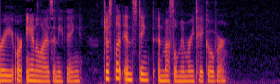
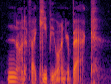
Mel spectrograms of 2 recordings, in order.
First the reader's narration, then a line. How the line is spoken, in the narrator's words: Cas growled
